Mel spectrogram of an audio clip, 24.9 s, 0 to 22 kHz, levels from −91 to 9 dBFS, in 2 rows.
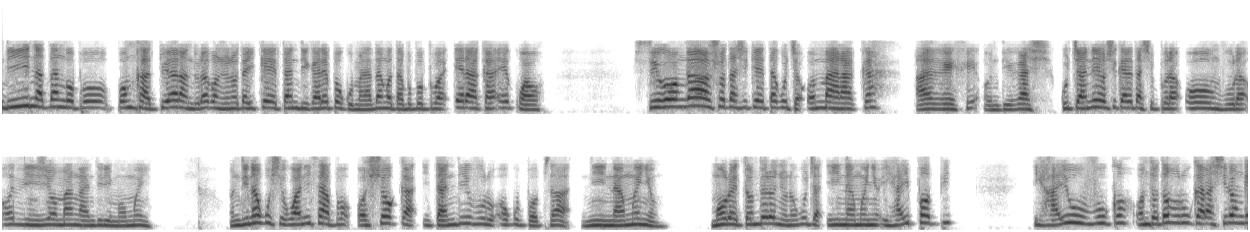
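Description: A speech recording whose whole length carries a rough, hissy halo and a smeared, underwater character, with nothing above 5.3 kHz. This is most likely Nellymoser compression, the old Flash microphone codec, under heavy strain at a rate that fits roughly 22 kbps. Its fixed bit budget starves weaker bands, which get replaced with noise. On a spectrogram, the content stops at a hard ceiling near 5.3 kHz, and the speech harmonics below it look blurred and patchy, filled in with grainy noise rather than clean lines. Right after "pokuma natanggo tapu popiwa", at 4.52 s, a sharp onset is preceded by a brief smear of hiss, a pre-echo about 16 ms long. The codec spreads the quantisation noise meant for the loud attack across its whole block, so the quiet moment before it fills with noise and the attack itself sounds softened. On a waveform, a fuzzy patch of noise leads into the transient, and on a spectrogram a thin broadband haze appears just ahead of it.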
